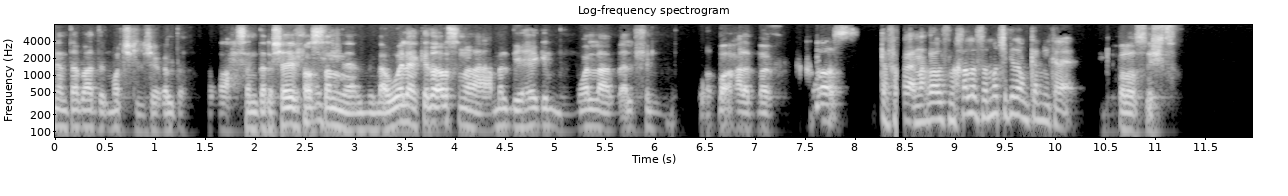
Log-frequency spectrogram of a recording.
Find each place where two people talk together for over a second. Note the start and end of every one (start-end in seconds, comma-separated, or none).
none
